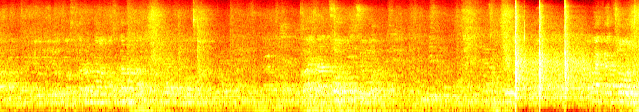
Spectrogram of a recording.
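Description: A crowd murmurs in the background of an echoing hall.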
